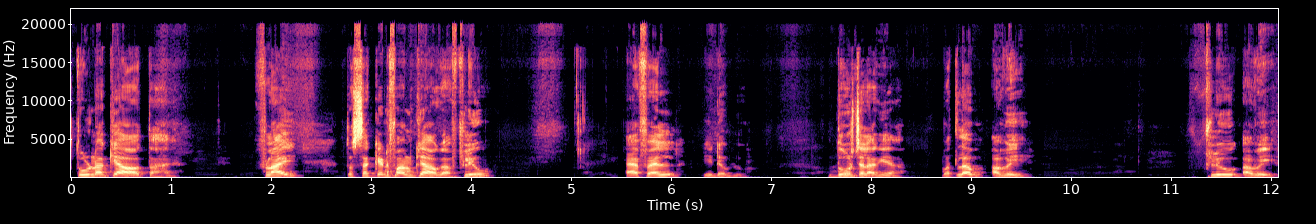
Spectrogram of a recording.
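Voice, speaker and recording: Slow-talking man teaching translation. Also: on the high side, lively intonation. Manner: spells words letter by letter and repeats phrases slowly; asks questions and answers them himself. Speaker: English teacher. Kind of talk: translation lesson.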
